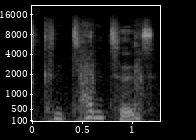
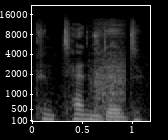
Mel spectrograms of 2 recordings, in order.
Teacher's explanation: T lots of air coming from your teeth and D not so much air DT D is a little bit further back on the palate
